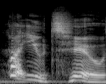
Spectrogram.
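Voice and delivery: high whiny complaint; whining. A narrator's reading. Sunset whining to Twilight about secrets. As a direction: whine it, drawn out and petulant. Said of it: "Sunset whined".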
